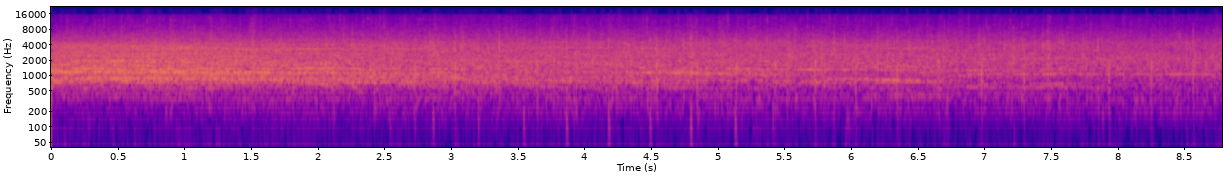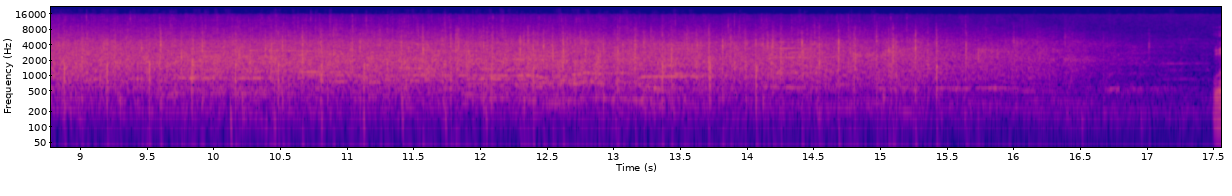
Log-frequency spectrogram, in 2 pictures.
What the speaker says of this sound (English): Let us give our young adult a round of applause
